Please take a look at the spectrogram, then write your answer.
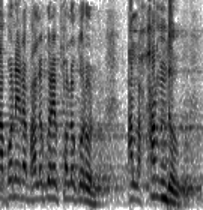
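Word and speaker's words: الحمد: না বাপ রাব্বিল আলামিন আলহামদু আমার মা বোনেরা ভালো করে ফলো করুন আলহামদু আলহামদু হাউজ নয় গলার ভেতর থেকে এটা উচ্চারণ করবেন আলহামদু আলহামদুলিল্লাহি রাব্বিল আলামিন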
